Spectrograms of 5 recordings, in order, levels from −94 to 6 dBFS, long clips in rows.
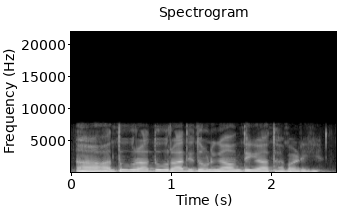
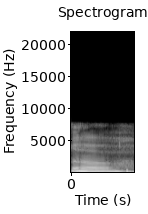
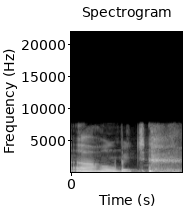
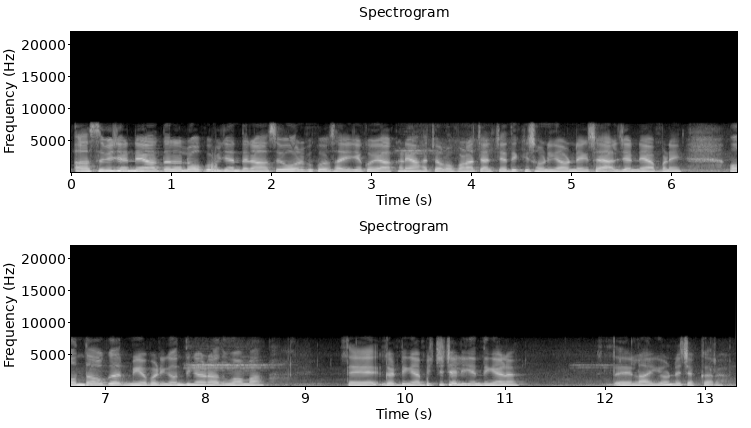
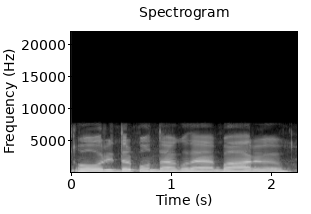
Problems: constant background noise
